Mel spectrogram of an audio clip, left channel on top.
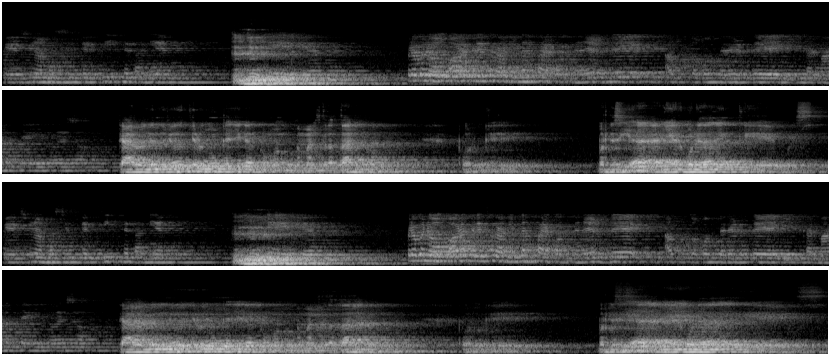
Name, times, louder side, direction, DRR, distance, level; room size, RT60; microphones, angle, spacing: voice 1, 0.0-1.7 2.6-3.4 4.1-9.2, right 1 dB, 35° right, 1 dB, 7.0 m, -32 dB
voice 2, 2.3-3.0 9.4-12.2 12.5-13.4 14.2-16.4, equal, 55° left, 2 dB, 6.2 m, -20 dB
27.5 x 22.0 x 9.5 m, 2.4 s
head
